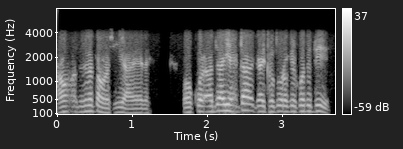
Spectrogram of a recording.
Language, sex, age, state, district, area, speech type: Manipuri, male, 60+, Manipur, Thoubal, rural, conversation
